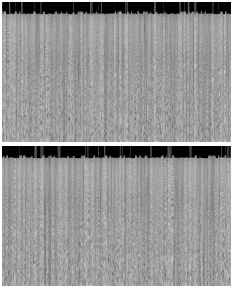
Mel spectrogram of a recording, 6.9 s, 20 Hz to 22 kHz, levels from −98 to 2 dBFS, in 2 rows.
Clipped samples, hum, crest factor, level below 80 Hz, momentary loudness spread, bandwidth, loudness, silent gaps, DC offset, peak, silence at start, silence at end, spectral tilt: under 0.1%; none; 14 dB; -36 dBFS; 2 LU; over 20 kHz; -11 LUFS; none; 0.5%; 0 dBFS; 0 s; 0 s; 0 dB/octave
